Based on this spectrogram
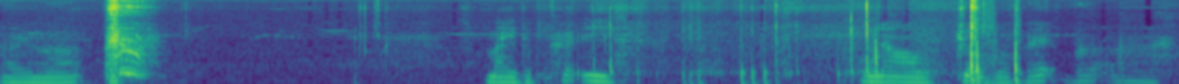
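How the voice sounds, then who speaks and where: Someone mumbles quietly at a fairly slow pace. Noticeable background noise runs underneath. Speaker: scooter owner doing own maintenance. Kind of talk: casual DIY tutorial talk. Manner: mumbling, quiet.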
